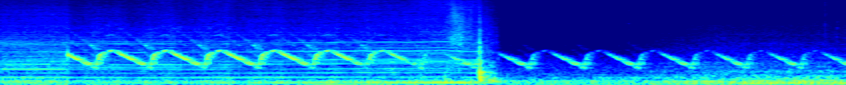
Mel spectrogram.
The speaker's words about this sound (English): You know what? Just put the old blues and twos on.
